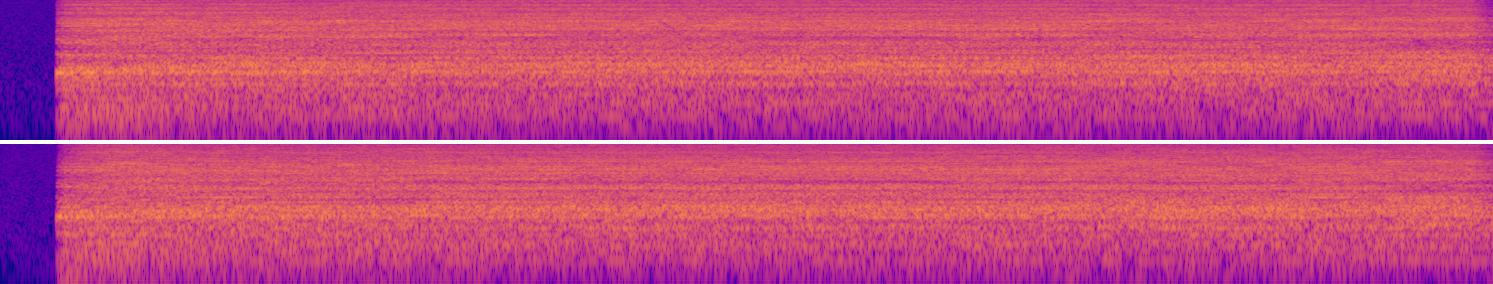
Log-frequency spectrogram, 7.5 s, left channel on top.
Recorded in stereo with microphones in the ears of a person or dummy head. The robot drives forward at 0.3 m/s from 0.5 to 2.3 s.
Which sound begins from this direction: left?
A hair dryer, at 0.3 s.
